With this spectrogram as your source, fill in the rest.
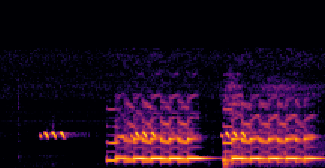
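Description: A cellphone rings in a domestic drama scene, giving a faint short chirp followed by two loud, close bursts of warbling electronic ringtone, with no talking over it.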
